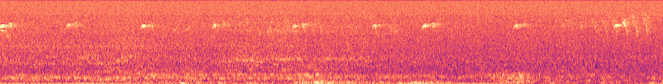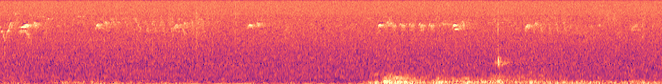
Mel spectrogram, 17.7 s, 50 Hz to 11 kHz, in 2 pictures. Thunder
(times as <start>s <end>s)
13.8s 16.6s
